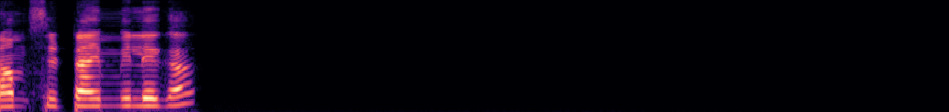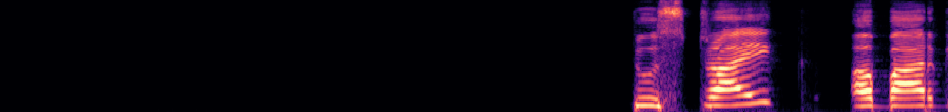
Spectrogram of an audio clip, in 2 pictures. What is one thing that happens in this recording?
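A young man speaks clearly, as if teaching, with long pauses.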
